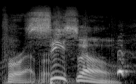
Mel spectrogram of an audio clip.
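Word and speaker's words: Seeso: Our show today brought to you by CISO.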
